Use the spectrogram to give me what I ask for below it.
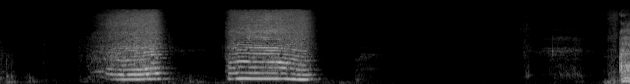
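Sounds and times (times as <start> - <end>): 
honking nose blows: 0.9 - 3.3.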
